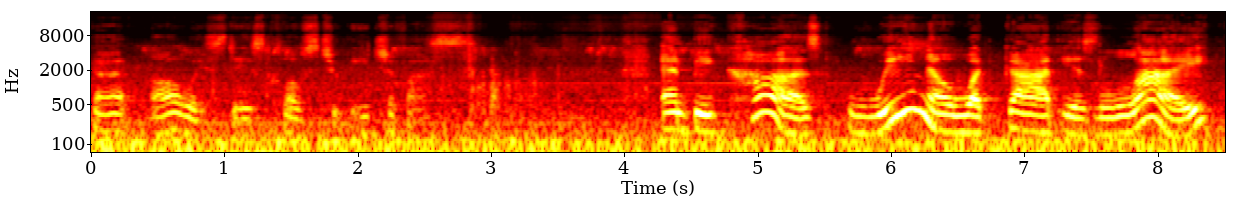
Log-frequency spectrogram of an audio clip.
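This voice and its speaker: Older woman, children's storyteller, unhurried pace, gentle expressive delivery, clear ambient noise behind her. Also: deep voice. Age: 60s or older. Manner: gentle, expressive, addressing children with tag questions. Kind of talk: picture book read-aloud to children with gentle asides.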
